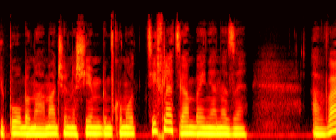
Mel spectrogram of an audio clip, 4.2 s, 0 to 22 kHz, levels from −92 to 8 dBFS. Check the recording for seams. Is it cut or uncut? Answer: cut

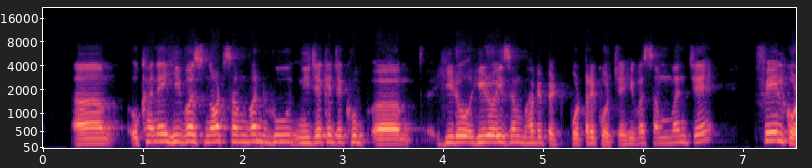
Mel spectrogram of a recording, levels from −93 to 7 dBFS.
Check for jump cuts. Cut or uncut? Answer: uncut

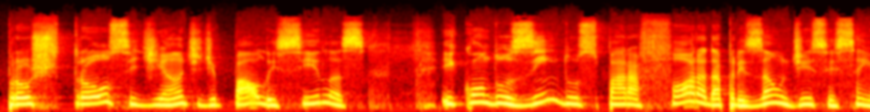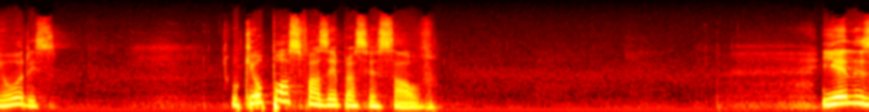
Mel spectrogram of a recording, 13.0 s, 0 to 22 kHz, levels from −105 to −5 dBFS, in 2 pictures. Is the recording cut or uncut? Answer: uncut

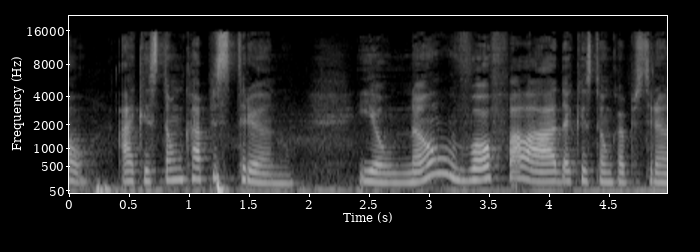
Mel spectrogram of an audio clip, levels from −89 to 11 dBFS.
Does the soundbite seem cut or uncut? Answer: uncut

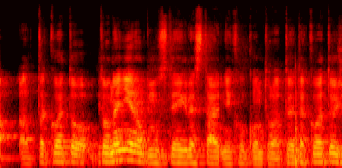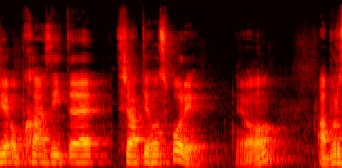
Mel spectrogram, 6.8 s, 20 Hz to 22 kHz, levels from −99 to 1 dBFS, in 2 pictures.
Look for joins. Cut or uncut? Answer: cut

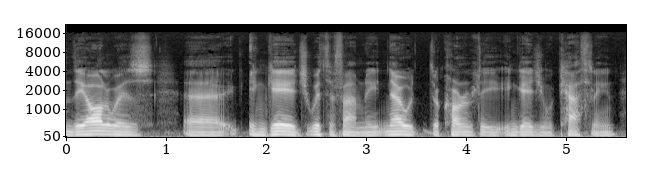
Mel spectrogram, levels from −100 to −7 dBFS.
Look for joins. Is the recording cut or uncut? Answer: uncut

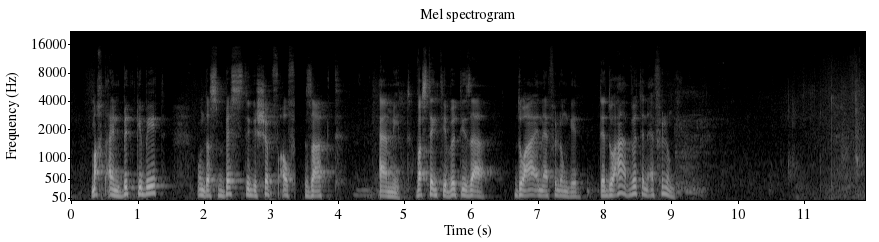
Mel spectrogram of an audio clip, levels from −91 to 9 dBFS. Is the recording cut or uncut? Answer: cut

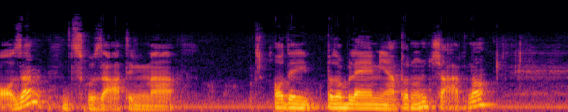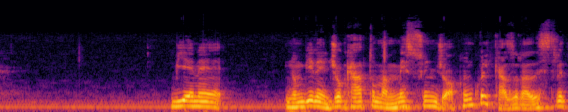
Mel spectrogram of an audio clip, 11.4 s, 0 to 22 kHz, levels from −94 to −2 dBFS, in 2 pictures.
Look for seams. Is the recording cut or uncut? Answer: uncut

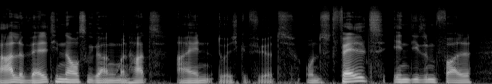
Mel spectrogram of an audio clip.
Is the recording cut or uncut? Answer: cut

